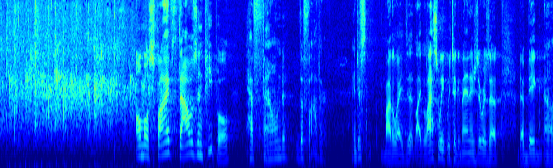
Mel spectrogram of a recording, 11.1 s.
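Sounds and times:
audience clapping: 0.0s - 3.4s
speech: 2.8s - 11.0s.

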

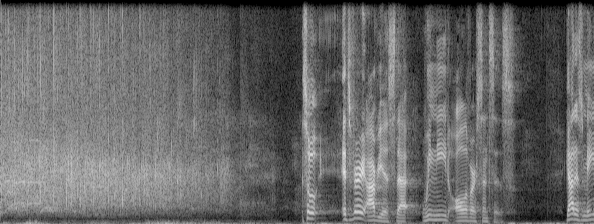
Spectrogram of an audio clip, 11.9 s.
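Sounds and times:
crowd clapping in a round of applause: 0.0s - 5.3s
speech: 6.1s - 10.3s, 11.3s - 11.8s.

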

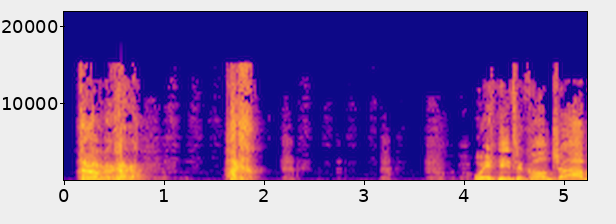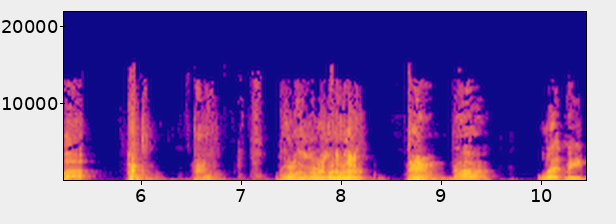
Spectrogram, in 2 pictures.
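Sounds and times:
person imitating harsh yelling and a struggle: 0.1s - 0.8s, 7.4s - 9.5s
speech: 4.1s - 5.5s, 7.4s - 8.3s, 10.0s - 10.4s.

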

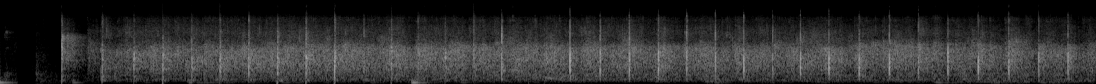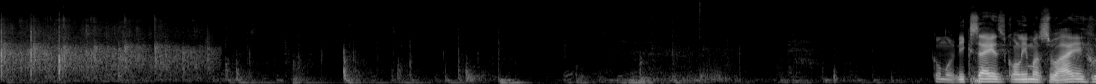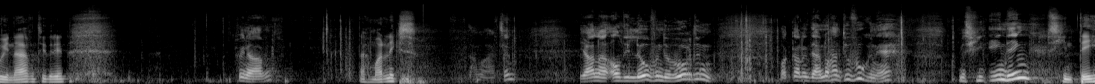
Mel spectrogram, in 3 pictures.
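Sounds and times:
warm audience applause: 0.6s - 13.2s
speech: 20.4s - 23.0s, 24.3s - 24.8s, 25.5s - 26.2s, 27.7s - 32.8s.

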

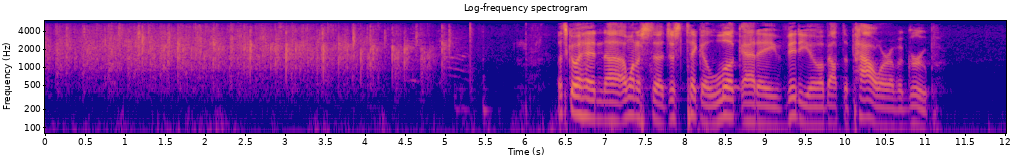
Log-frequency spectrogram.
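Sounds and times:
audience clapping hands: 0.0s - 5.4s
speech: 6.4s - 11.2s.

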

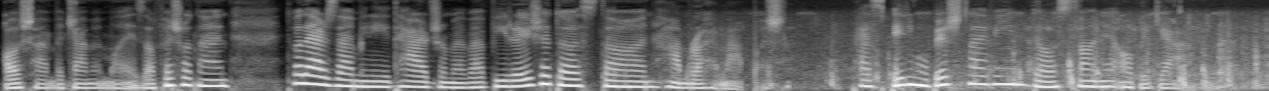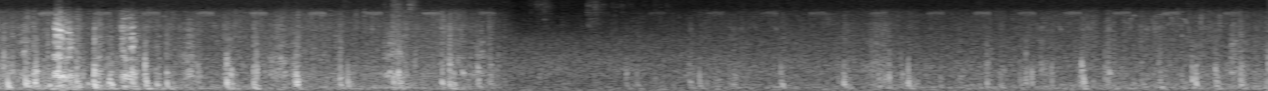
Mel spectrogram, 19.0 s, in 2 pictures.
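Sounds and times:
speech: 0.0s - 10.7s
horses' hooves clip-clopping: 4.9s - 19.0s.

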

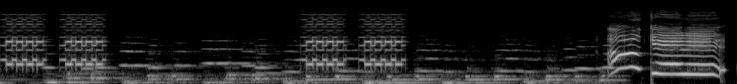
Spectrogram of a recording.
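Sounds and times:
telephone ringing: 0.0s - 1.2s, 3.0s - 4.2s
soft low music: 0.5s - 6.5s
person speaking: 6.0s - 7.3s.

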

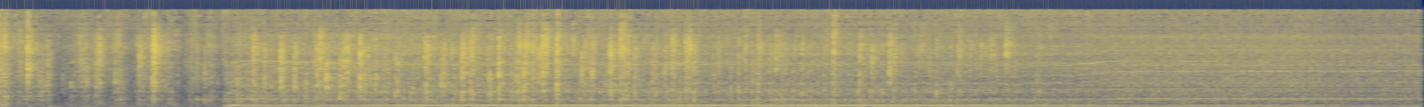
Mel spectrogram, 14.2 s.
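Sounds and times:
paper rustling and handling: 0.0s - 8.2s
small shredder cooling fan running: 2.2s - 14.2s.

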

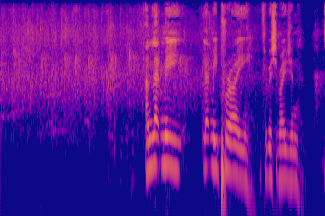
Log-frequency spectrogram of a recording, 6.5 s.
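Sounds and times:
church audience applause welcoming a visiting bishop: 0.0s - 5.0s
speech: 2.9s - 6.4s.

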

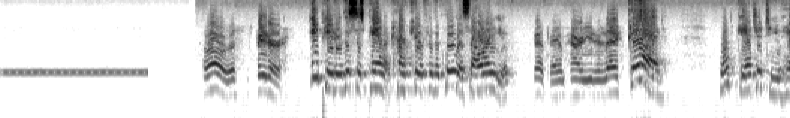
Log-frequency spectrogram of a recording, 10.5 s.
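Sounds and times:
telephone dial tone: 0.0s - 2.0s
speech: 2.7s - 9.0s, 9.6s - 10.5s.

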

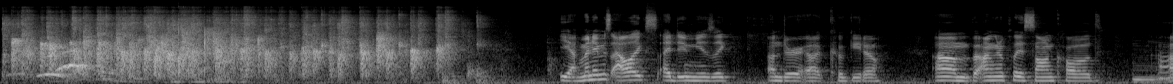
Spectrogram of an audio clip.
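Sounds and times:
audience applause at a live music show: 0.0s - 5.0s
person cheering: 0.1s - 1.5s
speech: 5.6s - 11.7s.

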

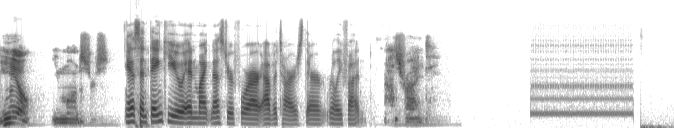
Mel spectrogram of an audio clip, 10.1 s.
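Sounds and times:
speech: 0.0s - 6.6s
telephone ringing: 8.0s - 9.6s.

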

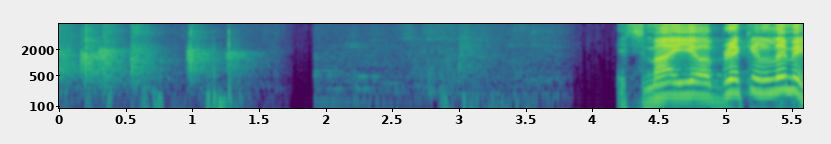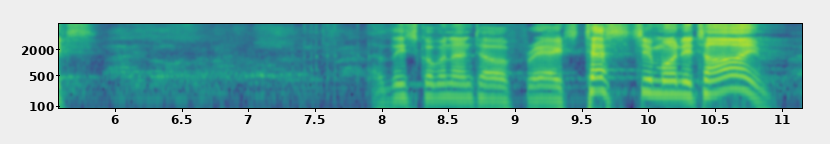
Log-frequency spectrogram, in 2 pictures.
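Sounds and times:
audience clapping: 0.0s - 1.6s
speech: 4.2s - 5.8s, 8.0s - 11.0s.

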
